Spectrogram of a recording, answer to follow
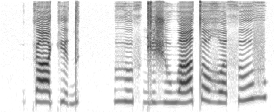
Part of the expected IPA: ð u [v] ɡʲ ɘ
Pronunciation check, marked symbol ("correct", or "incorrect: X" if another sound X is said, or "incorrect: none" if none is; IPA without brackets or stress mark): incorrect: θ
